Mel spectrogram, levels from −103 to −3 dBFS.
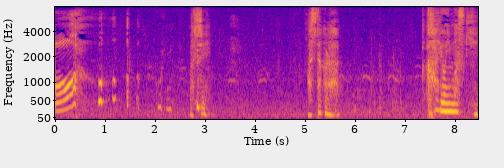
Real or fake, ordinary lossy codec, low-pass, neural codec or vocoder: real; none; none; none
